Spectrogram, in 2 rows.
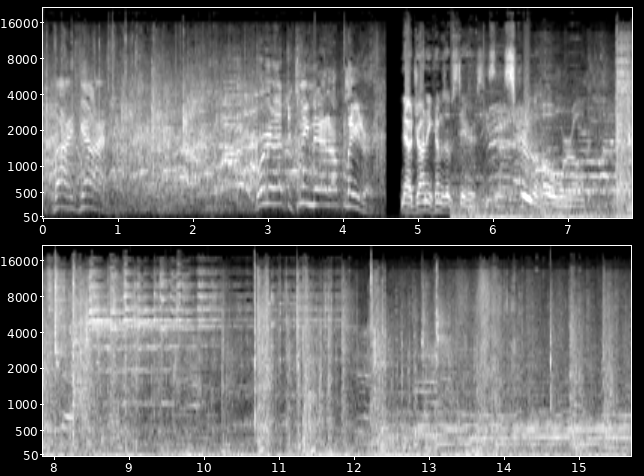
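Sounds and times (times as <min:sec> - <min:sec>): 
speech: 0:00.2 - 0:01.9, 0:02.8 - 0:07.4
things knocked off a dresser: 0:07.6 - 0:15.6.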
